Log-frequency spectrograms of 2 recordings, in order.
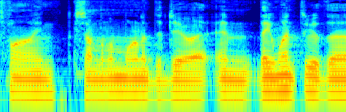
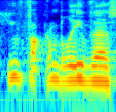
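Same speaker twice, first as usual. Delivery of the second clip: raised, high-pitched shouting yell; 10 semitones higher than usual. Retelling a scene where one character yells at another, imitating the yell. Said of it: "he's like yelling at Henry".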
